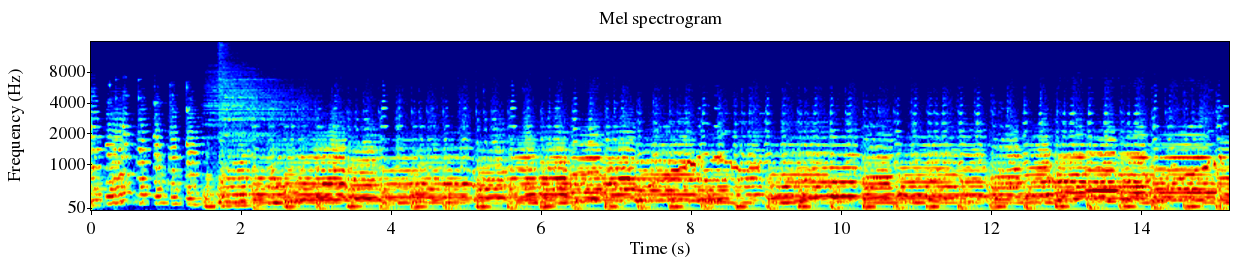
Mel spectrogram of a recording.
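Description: Youth concert band playing, with brass to the fore. After a short quieter passage of short repeated notes, a crash about two seconds in brings in a steady beat, with bass notes about twice a second under sustained brass chords.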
